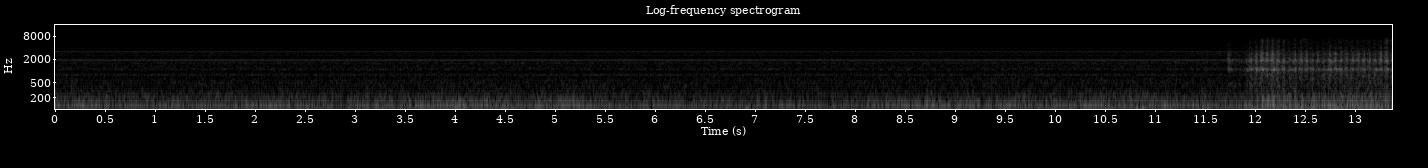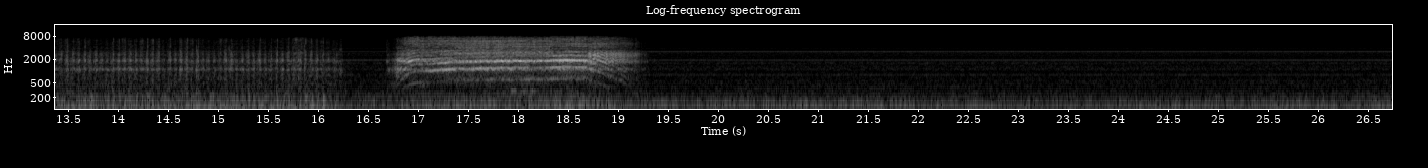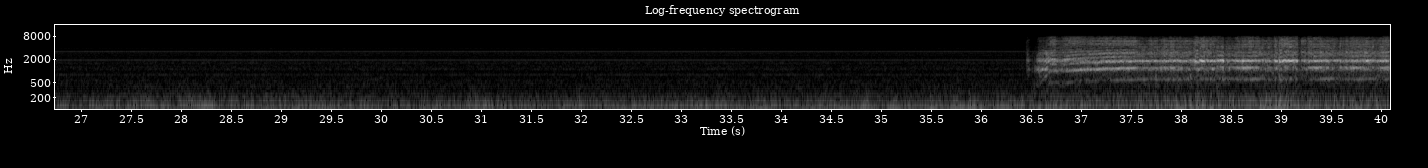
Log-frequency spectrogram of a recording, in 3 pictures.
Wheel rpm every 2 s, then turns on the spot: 0, 0, 0, 0, 0, 0, 20, 20, 80, 60, 0, 0, 0, 0, 0, 0, 0, 0, 110, 160.
12-16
